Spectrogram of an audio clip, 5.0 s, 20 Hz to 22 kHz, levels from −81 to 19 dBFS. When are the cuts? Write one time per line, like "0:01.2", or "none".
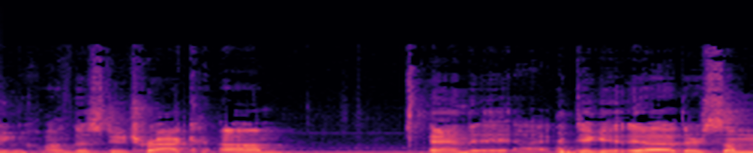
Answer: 0:03.7

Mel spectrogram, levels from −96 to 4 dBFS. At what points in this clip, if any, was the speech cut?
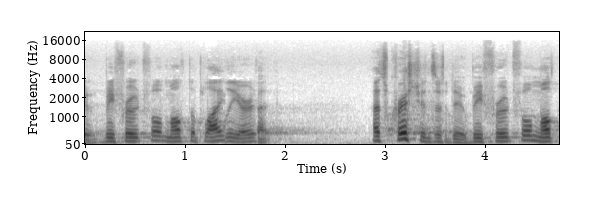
0:01.4
0:01.7
0:03.0
0:03.6

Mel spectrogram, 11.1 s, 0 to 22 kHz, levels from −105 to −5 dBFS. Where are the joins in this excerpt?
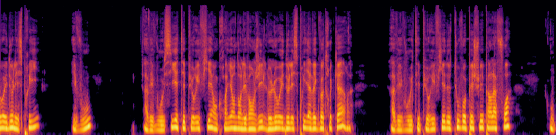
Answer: none

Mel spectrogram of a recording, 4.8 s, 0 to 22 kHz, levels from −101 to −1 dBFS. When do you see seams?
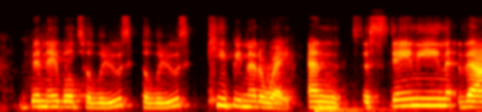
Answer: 0:01.4
0:03.0

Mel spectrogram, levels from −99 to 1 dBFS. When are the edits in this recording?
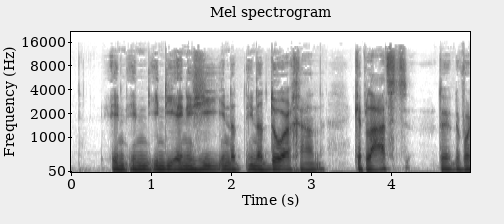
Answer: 0:03.4

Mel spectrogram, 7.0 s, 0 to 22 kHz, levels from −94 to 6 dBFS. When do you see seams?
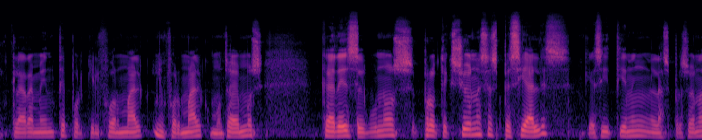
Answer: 0:01.0
0:02.3
0:03.6

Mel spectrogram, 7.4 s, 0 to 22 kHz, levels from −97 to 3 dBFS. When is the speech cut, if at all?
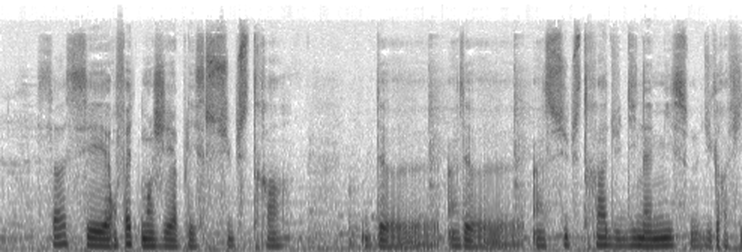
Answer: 0:01.1
0:02.1
0:04.6

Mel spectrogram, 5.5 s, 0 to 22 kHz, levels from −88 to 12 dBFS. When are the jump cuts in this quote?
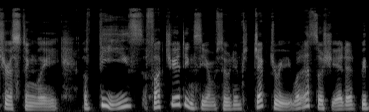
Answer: none

